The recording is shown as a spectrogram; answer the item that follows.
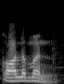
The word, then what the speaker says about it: column: Column. N is silent here. It is not column. Column.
